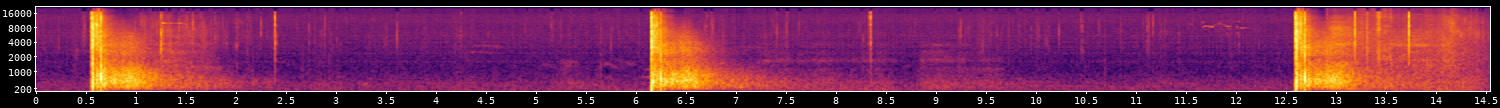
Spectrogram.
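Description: Three loud, sharp pistol shots from a Springfield Prodigy DS Comp fired at bullseye targets about 20 yards downrange, each widely spaced with a quick decaying echo, plus a couple of faint clicks between them.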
